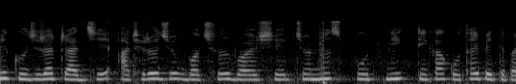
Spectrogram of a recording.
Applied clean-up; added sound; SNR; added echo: none; none; none; none.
